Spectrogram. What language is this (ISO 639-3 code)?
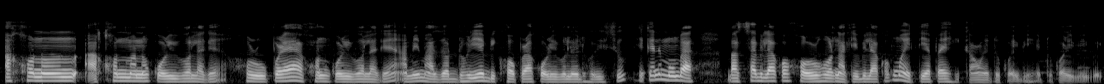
asm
